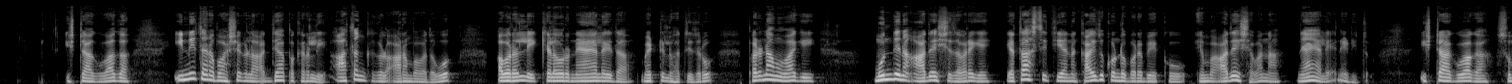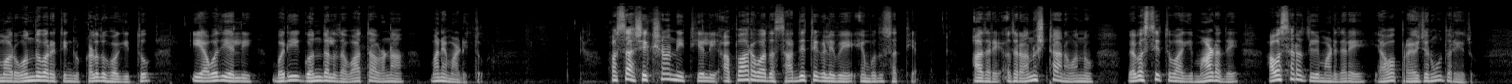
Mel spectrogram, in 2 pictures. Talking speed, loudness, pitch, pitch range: 100 wpm, -21 LUFS, 160 Hz, 140-180 Hz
